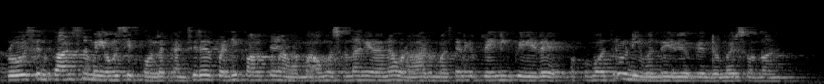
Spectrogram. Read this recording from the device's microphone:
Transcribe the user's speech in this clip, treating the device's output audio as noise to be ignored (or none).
none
